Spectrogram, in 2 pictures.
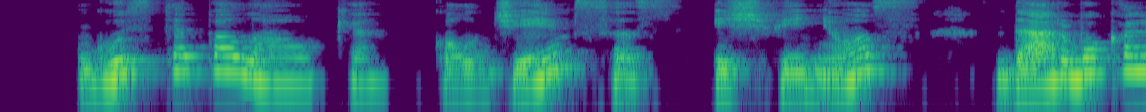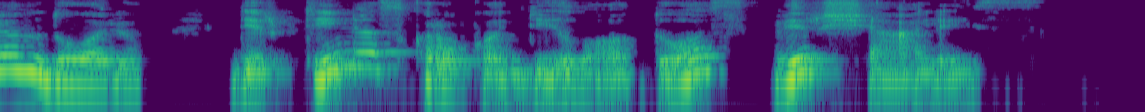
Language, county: Lithuanian, Klaipėda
